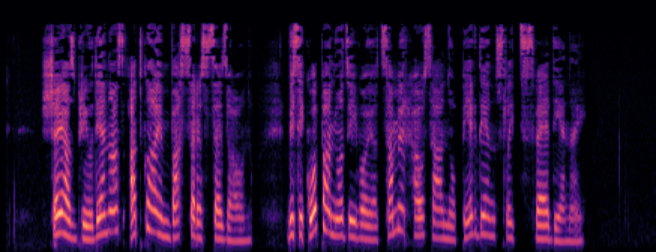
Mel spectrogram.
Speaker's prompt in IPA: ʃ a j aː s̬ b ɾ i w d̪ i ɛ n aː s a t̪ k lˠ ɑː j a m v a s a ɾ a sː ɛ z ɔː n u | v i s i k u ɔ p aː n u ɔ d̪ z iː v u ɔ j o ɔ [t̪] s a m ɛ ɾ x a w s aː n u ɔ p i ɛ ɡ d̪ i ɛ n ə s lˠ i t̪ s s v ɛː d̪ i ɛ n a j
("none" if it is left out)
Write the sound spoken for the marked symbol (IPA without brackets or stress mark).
t̪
